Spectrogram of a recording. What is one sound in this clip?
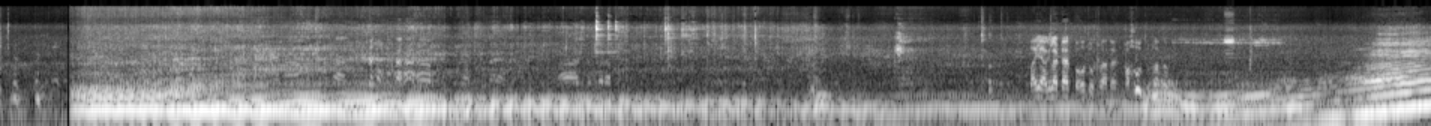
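A motorcycle engine idles loudly nearby.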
